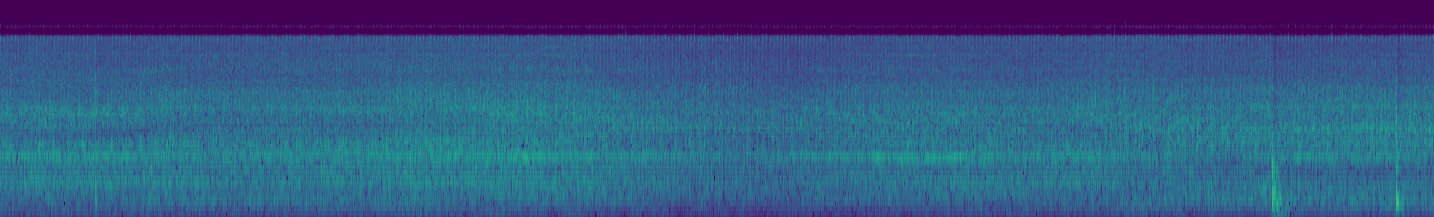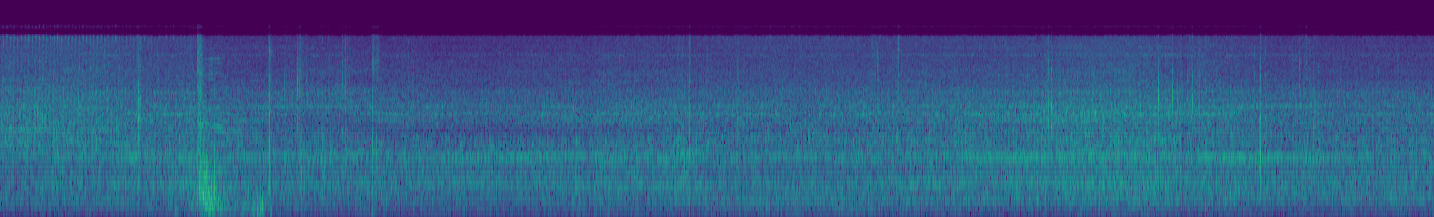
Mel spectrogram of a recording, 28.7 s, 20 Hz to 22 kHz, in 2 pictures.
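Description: Lifan Breez's 1.6-litre four-cylinder petrol engine idling steadily under an open bonnet. A couple of knocks are heard past the middle, followed by a heavier thump as the bonnet is shut, and the idle sounds duller afterwards.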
